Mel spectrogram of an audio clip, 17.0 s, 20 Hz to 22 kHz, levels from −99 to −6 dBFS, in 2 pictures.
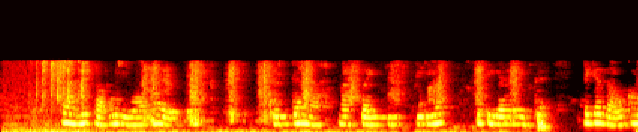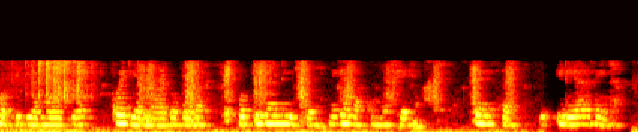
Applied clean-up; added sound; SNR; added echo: classical method WPE with log-MMSE.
